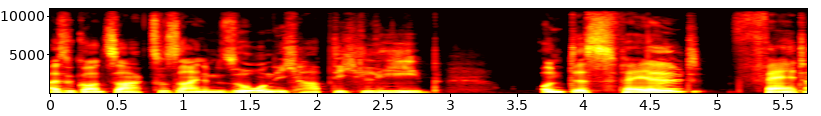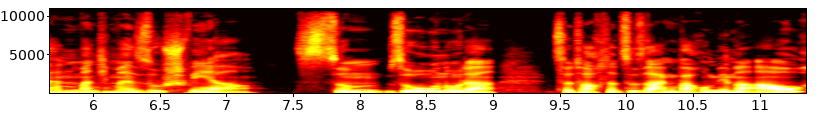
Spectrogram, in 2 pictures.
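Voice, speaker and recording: The recording is very clean and the background silent. A man talks very slowly, his intonation lively. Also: medium pitch for a man. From eastern Germany. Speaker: podcast co-host, church member. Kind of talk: casual discussion.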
